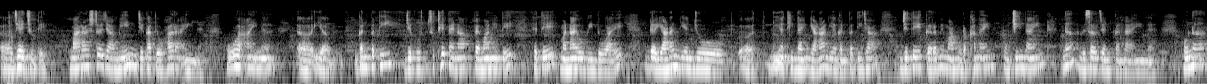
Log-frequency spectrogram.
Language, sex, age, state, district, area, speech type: Sindhi, female, 45-60, Maharashtra, Mumbai Suburban, urban, spontaneous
